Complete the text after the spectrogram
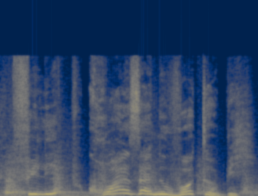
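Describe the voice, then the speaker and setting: Woman narrator, children's story, animated intonation, music behind. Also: sits high, unhurried.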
